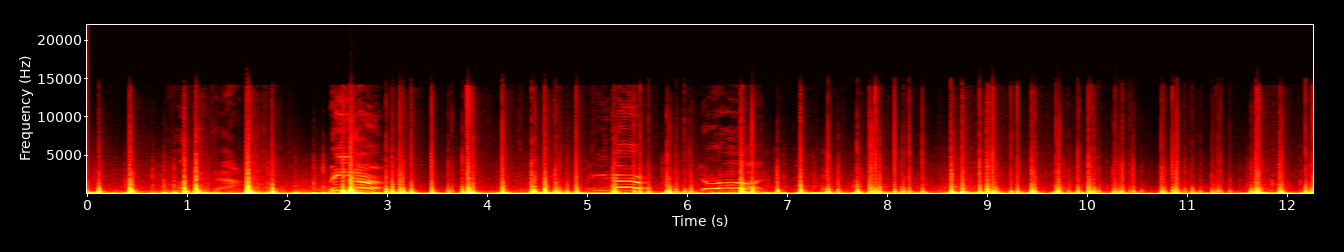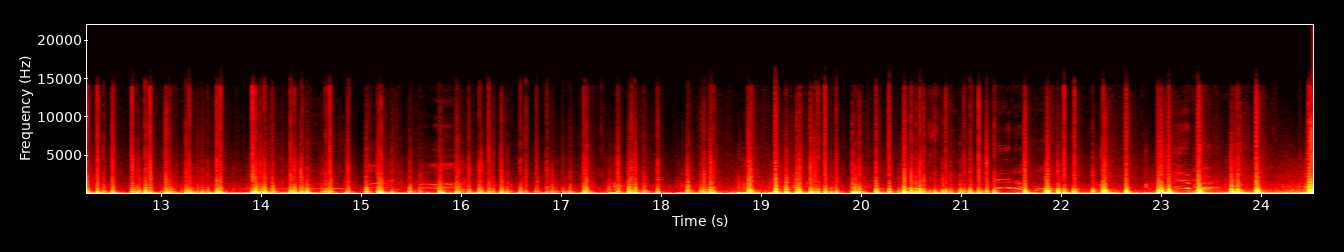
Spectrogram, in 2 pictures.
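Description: Fireworks crackle and sizzle overhead.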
